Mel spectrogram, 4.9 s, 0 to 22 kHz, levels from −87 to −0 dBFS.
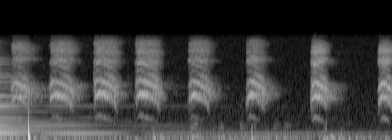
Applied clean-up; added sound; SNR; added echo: none; Guitar + Crow; -3 dB; none.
